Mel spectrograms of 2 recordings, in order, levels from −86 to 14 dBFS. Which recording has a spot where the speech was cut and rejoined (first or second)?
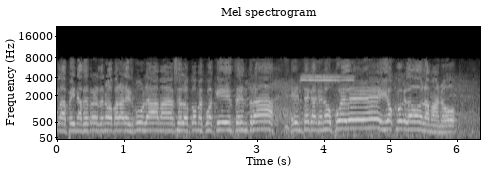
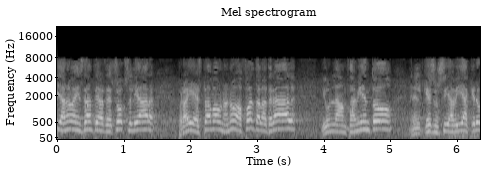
first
